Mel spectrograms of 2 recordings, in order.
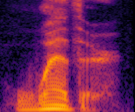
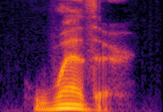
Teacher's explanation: The TH is voiced. It's like a vibrating D.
